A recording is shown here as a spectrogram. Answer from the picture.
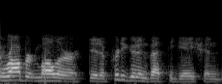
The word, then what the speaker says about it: Mueller: So it looks like Robert Mueller, and by the way, people tell me it's not pronounced Mueller. I was pronouncing it Mueller for a while because that's how it's fucking spelled, but people are saying, no, it's Mueller, so whatever.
